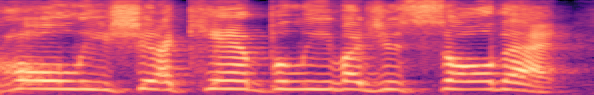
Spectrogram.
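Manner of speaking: slow, drawn-out, half-shouted mild yell. Retelling watching a last-seconds knockout on TV: retelling screaming at the TV. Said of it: "I'm screaming at the T V".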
